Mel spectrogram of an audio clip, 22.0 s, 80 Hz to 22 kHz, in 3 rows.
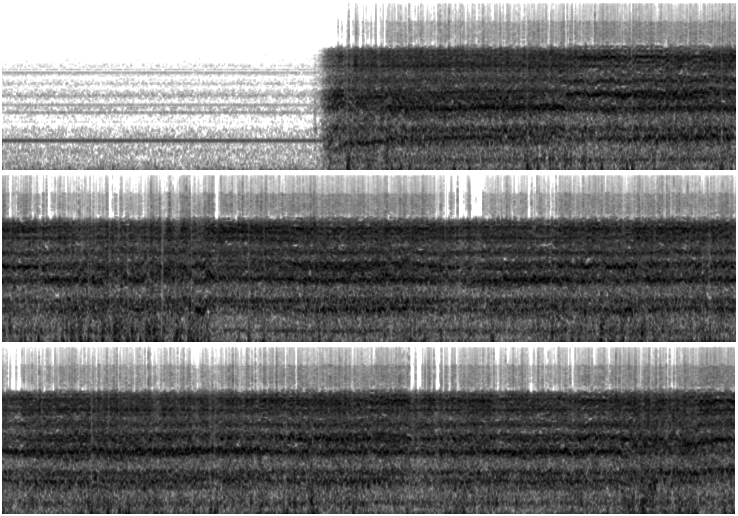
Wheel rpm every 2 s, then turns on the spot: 0, 110, 210, 220, 220, 220, 220, 220, 220, 220, 260.
none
